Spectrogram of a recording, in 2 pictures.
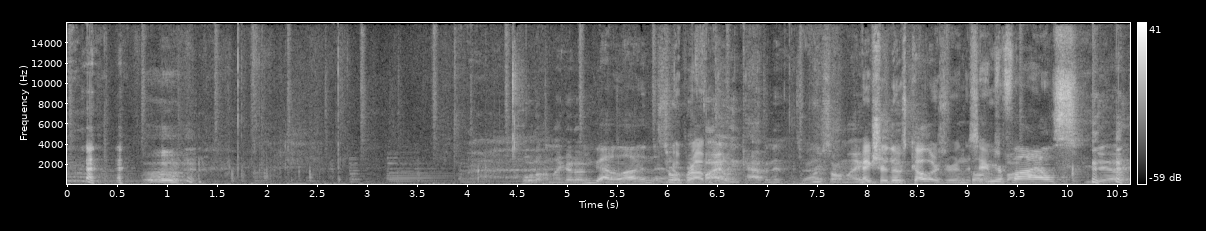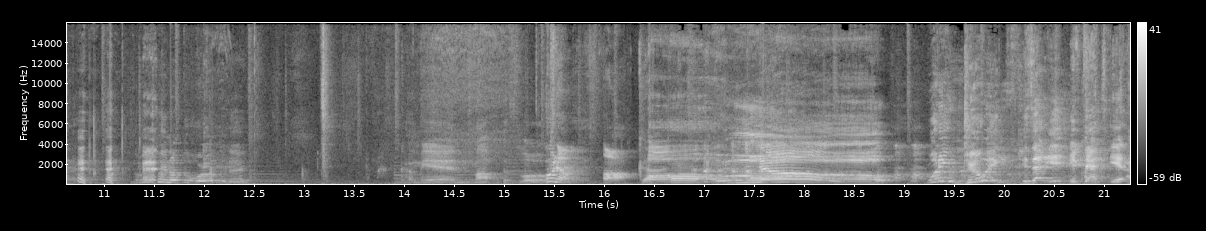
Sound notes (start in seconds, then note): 0.0 laugh; 16.8 laugh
